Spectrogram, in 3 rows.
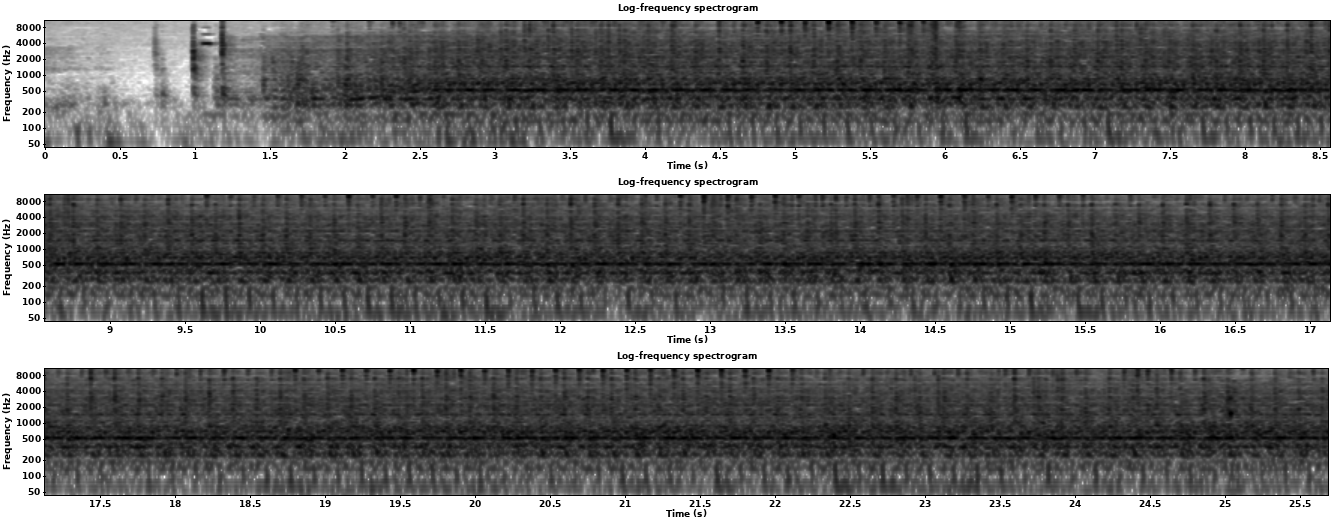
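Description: A Continental M6 quilting machine runs free motion quilting, starting after a brief pause and then keeping a fast, steady mechanical stitching hum with a rapid rhythmic tick, close and uninterrupted.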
